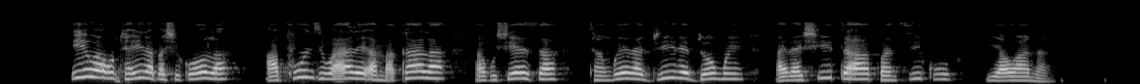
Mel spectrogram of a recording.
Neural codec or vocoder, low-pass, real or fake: vocoder, 22.05 kHz, 80 mel bands, HiFi-GAN; 7.2 kHz; fake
